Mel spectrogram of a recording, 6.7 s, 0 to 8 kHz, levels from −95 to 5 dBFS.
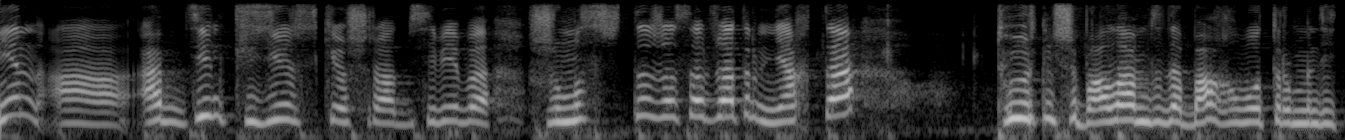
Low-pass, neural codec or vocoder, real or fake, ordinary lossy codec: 7.2 kHz; none; real; none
